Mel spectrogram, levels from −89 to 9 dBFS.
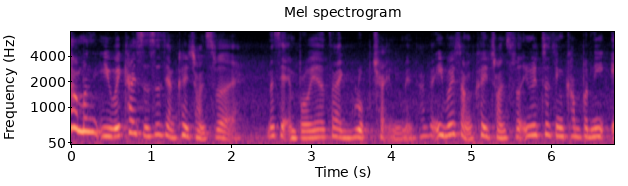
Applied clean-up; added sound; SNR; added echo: none; none; none; none.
